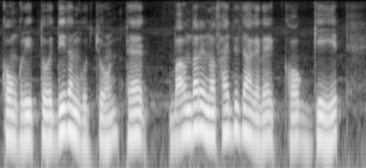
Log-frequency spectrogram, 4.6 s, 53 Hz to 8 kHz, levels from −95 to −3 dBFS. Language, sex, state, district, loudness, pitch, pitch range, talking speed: Chakma, male, Tripura, West Tripura, -14 LUFS, 130 Hz, 120-145 Hz, 130 wpm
